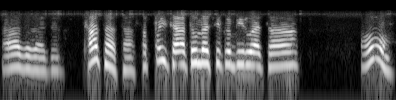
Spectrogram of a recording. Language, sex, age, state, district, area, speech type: Nepali, female, 45-60, West Bengal, Kalimpong, rural, conversation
